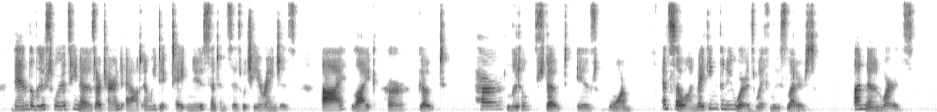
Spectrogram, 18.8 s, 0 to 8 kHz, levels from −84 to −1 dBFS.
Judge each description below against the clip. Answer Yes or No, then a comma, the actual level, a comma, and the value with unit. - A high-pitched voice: Yes, high, 200 Hz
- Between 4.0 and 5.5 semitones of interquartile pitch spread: Yes, average, 5.1 semitones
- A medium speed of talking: No, slow, 130 wpm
